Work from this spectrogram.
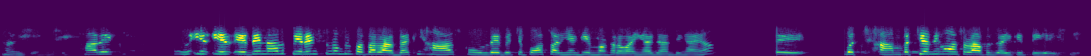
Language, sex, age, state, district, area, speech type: Punjabi, female, 30-45, Punjab, Jalandhar, rural, conversation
